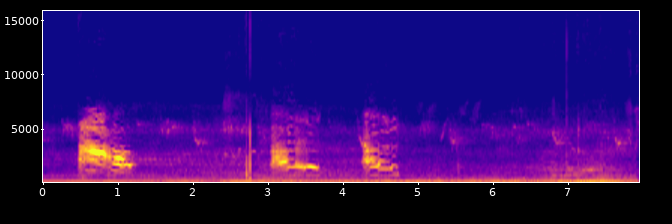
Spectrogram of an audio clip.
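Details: Thin black stray cat in Morocco, very hungry and thirsty, possibly with newborn kittens; three wavering, drawn-out meows, the first loudest, spaced a couple of seconds apart over steady street hum and a sharp click.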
